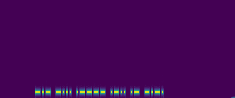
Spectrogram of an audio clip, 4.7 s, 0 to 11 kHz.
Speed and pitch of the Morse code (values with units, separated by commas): 46 wpm, 700 Hz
